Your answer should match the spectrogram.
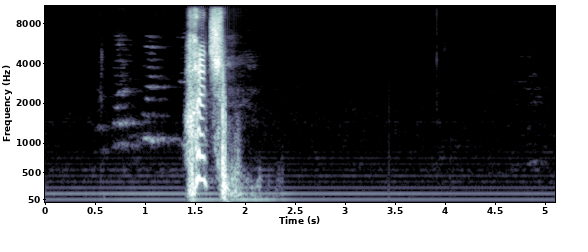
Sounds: Sneeze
